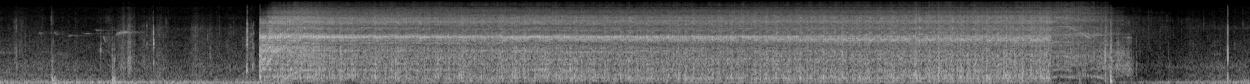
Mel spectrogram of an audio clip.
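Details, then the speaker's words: DeWalt 20V XR pole saw on its first use, cutting a low, simple limb: it spins up with a steady high whine, holds an even pitch through the cut, then winds down cleanly. The cut was effortless. Normal cutting. "Wow, that was effortless."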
